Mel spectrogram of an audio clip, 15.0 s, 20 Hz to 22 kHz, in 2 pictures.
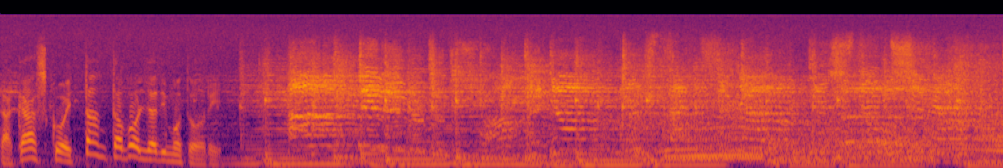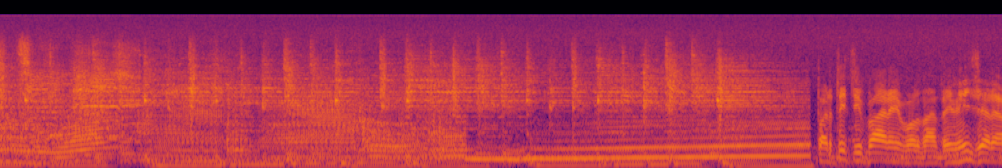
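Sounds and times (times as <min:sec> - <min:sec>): background music with steady beat: 0:00.0 - 0:14.0
car engines revving: 0:03.6 - 0:15.0.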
